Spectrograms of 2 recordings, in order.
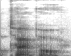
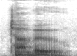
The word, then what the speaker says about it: tapu: Part of these reforms was what is known as the tapu. That's a word that everyone in Israel knows in its Arabic mispronunciation, taboo.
